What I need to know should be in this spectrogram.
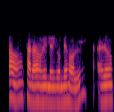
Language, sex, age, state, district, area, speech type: Assamese, female, 18-30, Assam, Goalpara, rural, conversation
